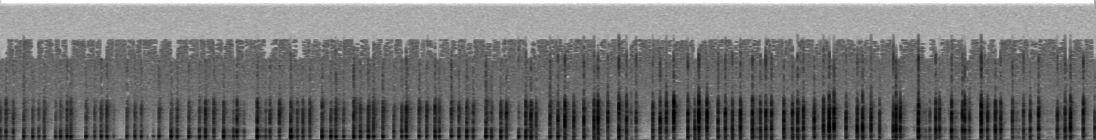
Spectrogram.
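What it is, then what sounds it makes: Leather-bound book. Fingernails tap on a leather-bound book at a moderate to fast pace, making a steady stream of short, dry clicks with a mid-range, slightly hollow tone. Each tap dies away almost at once, with no ring between strikes.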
